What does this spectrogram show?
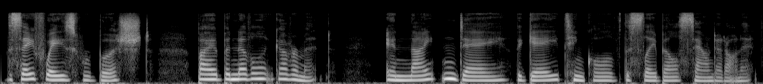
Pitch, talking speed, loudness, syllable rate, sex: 200 Hz, 180 wpm, -19 LUFS, 5.1 syllables/s, female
